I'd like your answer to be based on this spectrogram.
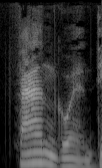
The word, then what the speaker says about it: Ddantgwyn: And as you say, his name was Owen, I think they pronounce it Fangwin. – Fangwin, D-D-A-N-T. Yeah. – G-W-Y-N. It's D-D. That's it. D-D-A-N-T-G-W-Y-N.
